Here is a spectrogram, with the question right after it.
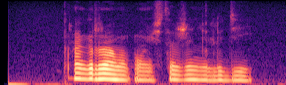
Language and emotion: Russian, neutral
